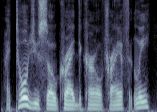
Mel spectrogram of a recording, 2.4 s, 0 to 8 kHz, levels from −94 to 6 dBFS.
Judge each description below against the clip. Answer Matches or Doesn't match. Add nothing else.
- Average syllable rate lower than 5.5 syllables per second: Doesn't match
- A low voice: Matches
